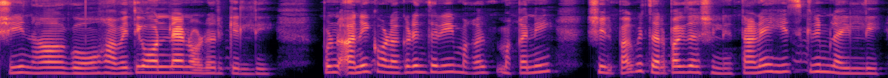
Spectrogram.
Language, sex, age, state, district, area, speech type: Goan Konkani, female, 30-45, Goa, Canacona, urban, spontaneous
